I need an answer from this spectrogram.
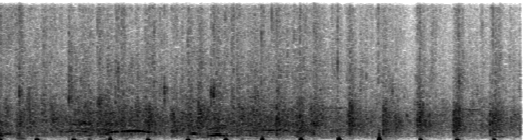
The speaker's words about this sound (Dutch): Good job. Come on, why don't we give them all a hand? Geweldig goed gedaan. Laat ze allemaal applaus geven.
